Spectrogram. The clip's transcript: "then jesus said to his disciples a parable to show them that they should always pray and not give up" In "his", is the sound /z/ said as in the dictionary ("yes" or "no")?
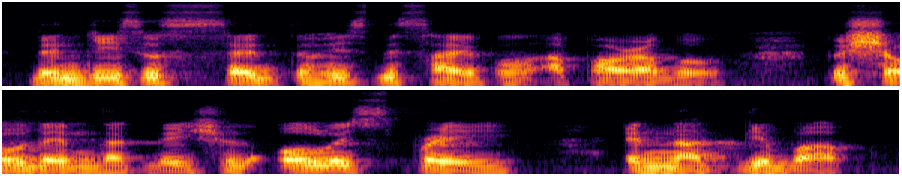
no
